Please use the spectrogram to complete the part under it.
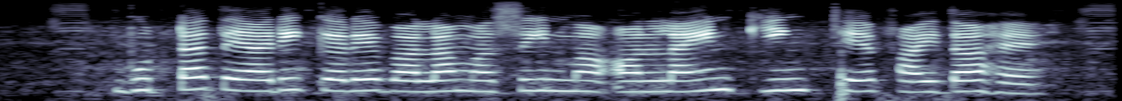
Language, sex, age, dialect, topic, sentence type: Maithili, female, 18-24, Angika, agriculture, question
